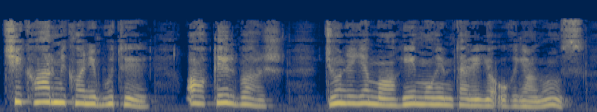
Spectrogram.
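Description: A stern, gruff father from a storybook shouts his orders in a raised, strained voice, as a man reads him. He sounds higher and louder than a plain reading voice. His delivery is urgent and commanding. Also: lively intonation. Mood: urgent shouting.

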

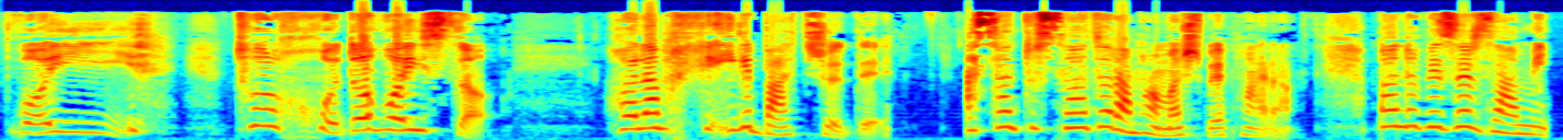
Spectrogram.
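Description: Name: lizard. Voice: woman doing a whiny small lizard, high and lively. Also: dry recording, clean studio sound. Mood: pleading. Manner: whiny, pleading cries. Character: small green lizard, unhappy with itself.

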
